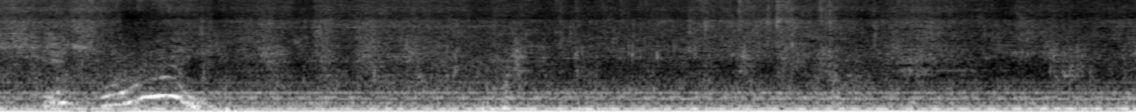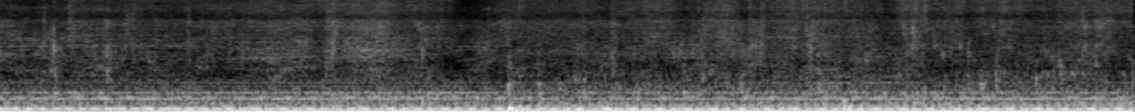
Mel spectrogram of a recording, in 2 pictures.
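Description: Water sprays from a hose onto a dog's wet fur.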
